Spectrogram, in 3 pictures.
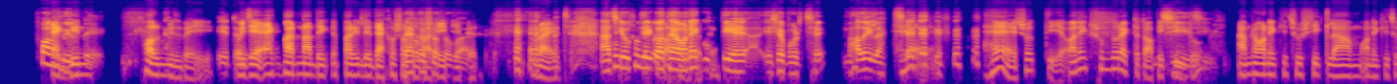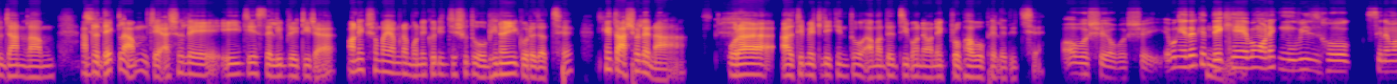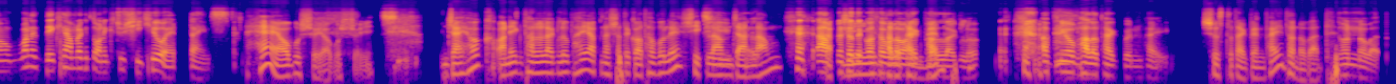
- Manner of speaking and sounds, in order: chuckle; chuckle; laugh; chuckle; in English: "এট টাইমস"; chuckle; laughing while speaking: "আপনার সাথে কথা বলে অনেক ভাল লাগলো। আপনিও ভালো থাকবেন ভাই"; chuckle
- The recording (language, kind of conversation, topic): Bengali, unstructured, কোন সেলিব্রিটির কোন উক্তি আপনার জীবনে সবচেয়ে বেশি প্রভাব ফেলেছে?
- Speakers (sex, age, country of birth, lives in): male, 25-29, Bangladesh, Bangladesh; male, 30-34, Bangladesh, Germany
